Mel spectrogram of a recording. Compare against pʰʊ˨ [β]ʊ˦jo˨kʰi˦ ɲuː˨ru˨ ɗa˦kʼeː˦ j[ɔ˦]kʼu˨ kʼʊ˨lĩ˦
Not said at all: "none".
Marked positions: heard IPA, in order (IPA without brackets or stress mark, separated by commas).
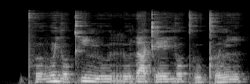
β, o˦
